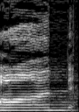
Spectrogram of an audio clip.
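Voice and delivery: flat, level tone held on on. Teaching the second character's tone: straight level tone on 'on'. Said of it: "that is the straight tone".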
